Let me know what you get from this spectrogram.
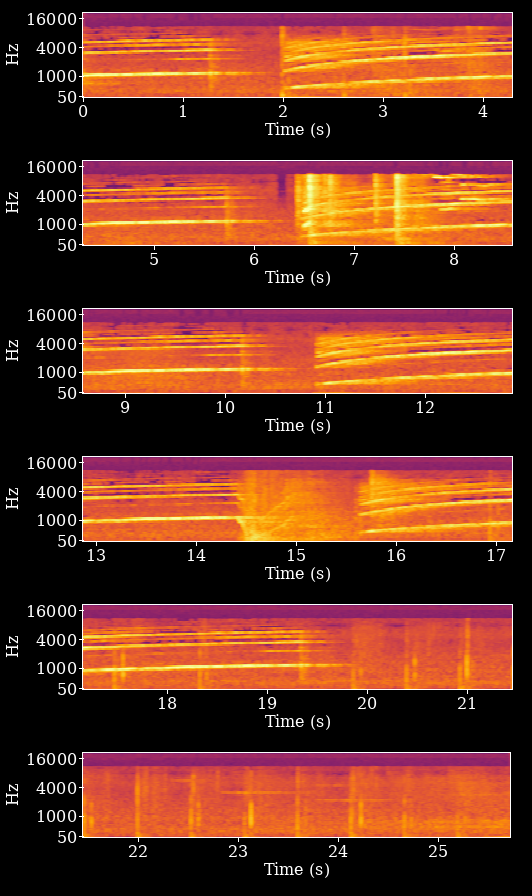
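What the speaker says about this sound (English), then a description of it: "please turn off that alarm since that's your job" An alarm rings in a video game, a rising electronic siren-like whoop repeated about four times in long sweeps, loud and steady, then breaking into short clicks at the end.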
